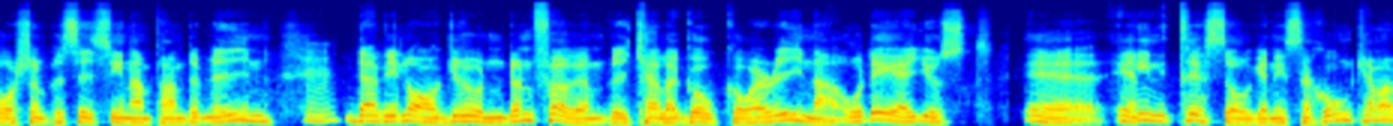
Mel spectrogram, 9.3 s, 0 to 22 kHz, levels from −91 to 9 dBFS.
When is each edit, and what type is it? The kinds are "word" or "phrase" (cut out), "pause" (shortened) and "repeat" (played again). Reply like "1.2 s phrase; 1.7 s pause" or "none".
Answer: 4.1 s phrase; 6.7 s pause; 7.6 s word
